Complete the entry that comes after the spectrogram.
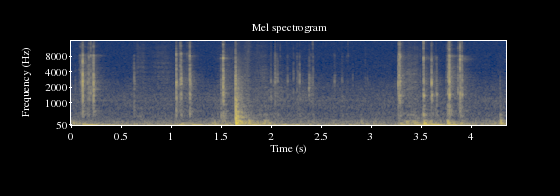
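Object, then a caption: Mechanical keyboard with plastic keycaps. Fingertips type on a mechanical keyboard with plastic keycaps in a clear, lit acrylic case. Irregular clusters of sharp, short key clicks pair a bright clatter with a low thock, each keystroke dying away almost at once between brief pauses.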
